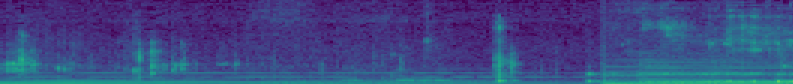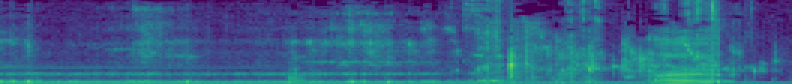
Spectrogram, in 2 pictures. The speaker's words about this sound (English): And I'm just going to breathe and sip some water.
